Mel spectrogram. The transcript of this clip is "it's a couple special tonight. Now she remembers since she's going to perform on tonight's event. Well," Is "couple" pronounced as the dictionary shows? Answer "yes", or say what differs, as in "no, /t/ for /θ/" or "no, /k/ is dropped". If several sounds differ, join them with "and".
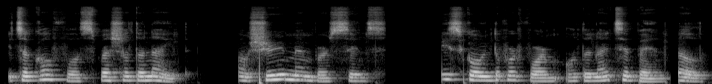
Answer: no, /f/ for /p/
